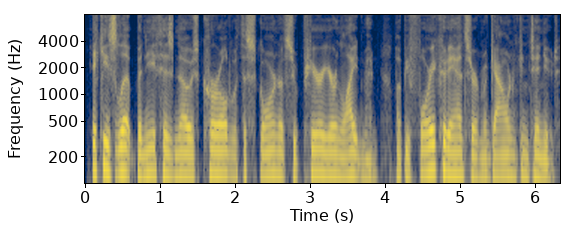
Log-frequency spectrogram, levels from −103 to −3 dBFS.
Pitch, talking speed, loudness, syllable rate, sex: 110 Hz, 180 wpm, -19 LUFS, 6.0 syllables/s, male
